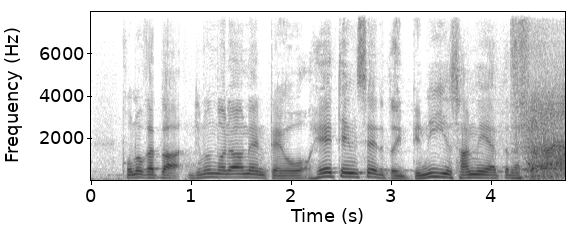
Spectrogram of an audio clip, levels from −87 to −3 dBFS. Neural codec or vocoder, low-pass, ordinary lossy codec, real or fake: codec, 16 kHz, 1 kbps, X-Codec, HuBERT features, trained on balanced general audio; none; none; fake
